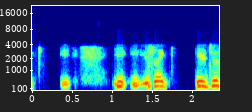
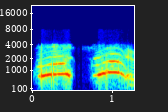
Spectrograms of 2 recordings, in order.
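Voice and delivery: high, loud shriek of shock; a screaming Oh, shit pitched far up; retold scream; 6 dB louder than usual. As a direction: let it rip way up high and loud. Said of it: "And I started screaming".

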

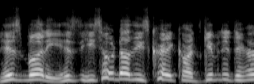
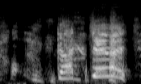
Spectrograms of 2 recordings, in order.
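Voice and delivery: loud, exasperated curse; mock outburst; 5 semitones higher, 3 dB louder than usual. John cursing about his wife's spending, loud mock exasperation. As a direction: blurt it out like he just lost it. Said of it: "John's like".

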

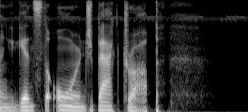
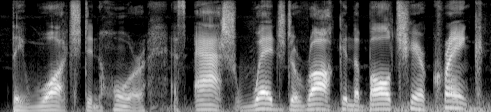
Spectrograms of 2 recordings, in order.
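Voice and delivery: ordinary delivery, nothing marked

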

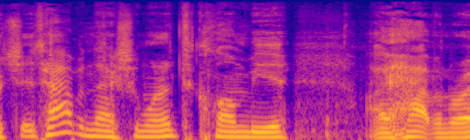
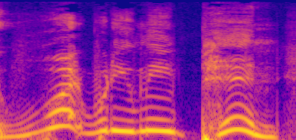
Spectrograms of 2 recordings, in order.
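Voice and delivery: outraged what; 14 semitones higher than usual. Retold or imitated. Father hearing the ref call a pin on his son, high outraged cry. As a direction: shout it like you can't believe the call. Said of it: "You didn't say it like that 'cause I know you".

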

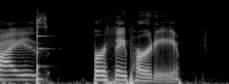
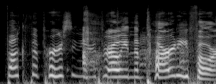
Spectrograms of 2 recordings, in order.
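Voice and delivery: mock exclaim; 7 semitones higher, 5 dB louder than usual. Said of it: "What did you think I said?".

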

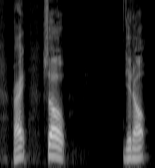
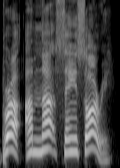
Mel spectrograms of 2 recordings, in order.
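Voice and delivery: defiant [name]; 6 semitones higher than usual. Retold or imitated. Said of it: "He's like".

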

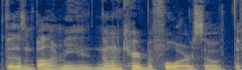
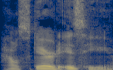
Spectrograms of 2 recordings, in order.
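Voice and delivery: ordinary talk, nothing marked

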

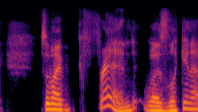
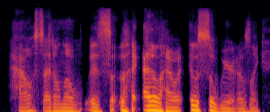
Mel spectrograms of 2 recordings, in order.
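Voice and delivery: ordinary talk, nothing marked

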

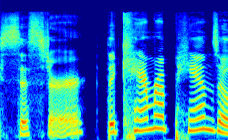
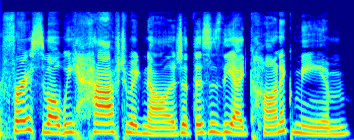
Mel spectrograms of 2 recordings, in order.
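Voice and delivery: ordinary talk, nothing marked

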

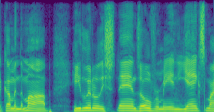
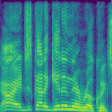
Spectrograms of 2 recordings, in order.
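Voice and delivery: breezy dentist; 7 semitones higher, faster than usual. Retold or imitated. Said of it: "he's like".

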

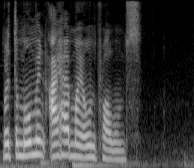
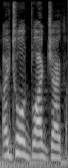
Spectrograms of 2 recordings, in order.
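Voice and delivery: plain reading voice

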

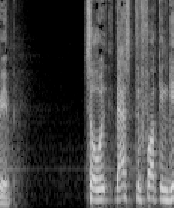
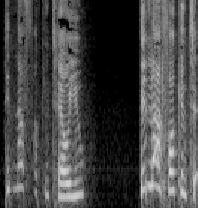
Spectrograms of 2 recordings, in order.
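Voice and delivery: much higher, rising frustration; I told you so, cut off mid-word; mock blowup at a friend who didn't listen; exasperated outburst; 11 semitones higher than usual. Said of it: "just, like, shocked because it's like".

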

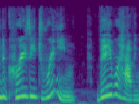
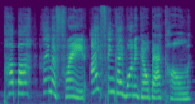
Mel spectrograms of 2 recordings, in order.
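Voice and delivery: put-on high, scared child pleading; 8 semitones higher than usual. A narrator's reading. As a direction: beg to go home. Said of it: "he said in a pleading voice".

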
